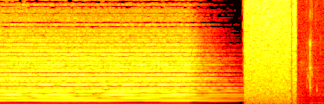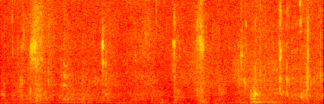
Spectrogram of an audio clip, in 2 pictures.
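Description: Edited-in sound effects: a steady electronic chord held for about two seconds, like a phone alert tone, then a loud half-second burst of static, followed by faint room sound with small clicks.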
